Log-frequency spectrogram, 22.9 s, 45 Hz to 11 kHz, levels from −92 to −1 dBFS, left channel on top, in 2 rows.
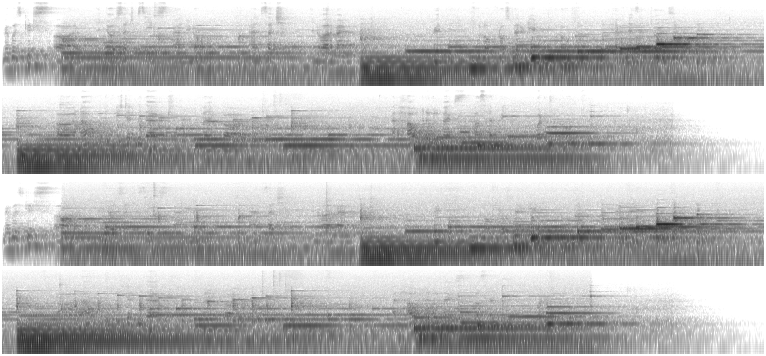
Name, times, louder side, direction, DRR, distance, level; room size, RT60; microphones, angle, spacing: voice 1, 0.0-3.1 3.7-4.2 4.6-5.3 6.3-8.7 9.1-10.1 12.2-14.0 14.3-15.2 17.3-19.1 19.4-20.1, left 1 dB, 75° left, 0 dB, 1.4 m, -44 dB
sound 1, 0.9-20.3, right 1 dB, 40° right, 0.7 m, -30 dB
voice 2, 16.1-17.3 20.5-21.5, left 3 dB, 50° left, 2 dB, 0.5 m, -56 dB
16.0 x 8.9 x 2.8 m, 2.1 s
head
